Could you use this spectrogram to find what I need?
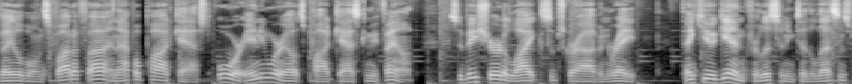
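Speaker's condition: No condition

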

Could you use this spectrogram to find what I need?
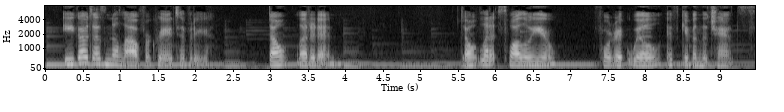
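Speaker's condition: No condition

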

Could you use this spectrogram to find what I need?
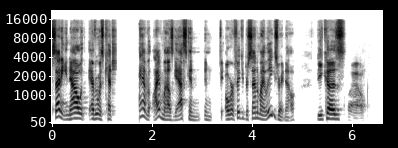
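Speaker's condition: No condition

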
